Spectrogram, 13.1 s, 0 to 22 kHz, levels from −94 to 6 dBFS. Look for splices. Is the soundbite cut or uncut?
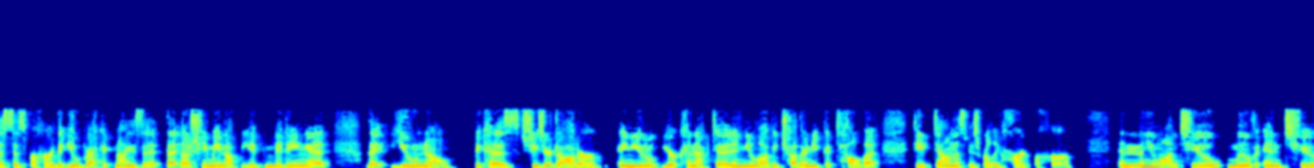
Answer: cut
